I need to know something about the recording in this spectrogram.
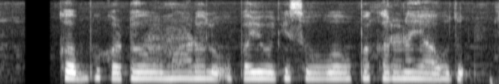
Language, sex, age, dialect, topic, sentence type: Kannada, male, 41-45, Central, agriculture, question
